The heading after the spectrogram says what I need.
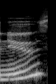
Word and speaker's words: Gnooze: Hello and welcome to the news. The G is silent.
